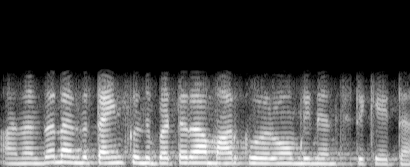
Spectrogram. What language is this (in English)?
Tamil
